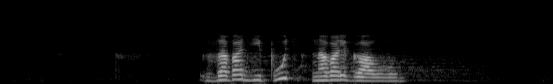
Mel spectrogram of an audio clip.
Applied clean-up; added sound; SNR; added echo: none; none; none; reverberation time 1.0 s.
